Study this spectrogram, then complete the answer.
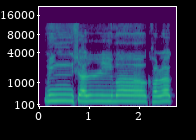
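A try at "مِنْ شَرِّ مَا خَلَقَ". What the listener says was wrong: মা না, মিং গুন্না, মিং শাররি মা খলাক।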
